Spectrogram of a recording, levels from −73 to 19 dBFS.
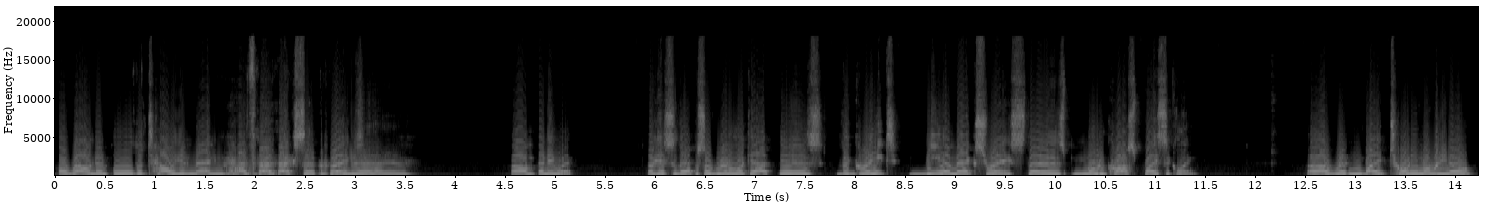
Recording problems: distortion; heavy; 6 dB below the speech

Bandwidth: 18 kHz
